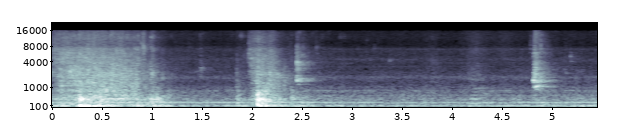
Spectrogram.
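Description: Kitchen handling noise from pots and utensils: a rustling rush for about a second, then a single sharp knock about two seconds in and a couple of light clicks later.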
